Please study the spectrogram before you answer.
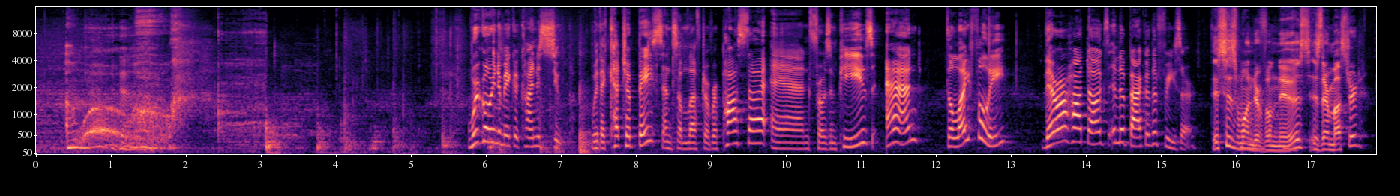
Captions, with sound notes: - Woah! - Oh no! (door squeak) (footsteps approaching) We’re going to make a kind of soup, with a ketchup base and some leftover pasta, and, frozen peas. And, delightfully, there are hotdogs in the back of the freezer! This is wonderful news. Is there mustard?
